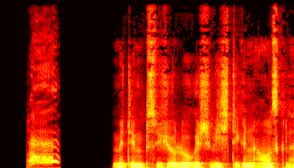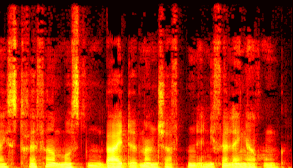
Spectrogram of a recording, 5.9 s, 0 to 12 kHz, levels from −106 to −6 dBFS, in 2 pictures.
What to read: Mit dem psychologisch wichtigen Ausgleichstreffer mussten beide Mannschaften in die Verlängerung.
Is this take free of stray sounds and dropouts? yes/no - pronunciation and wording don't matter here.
no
